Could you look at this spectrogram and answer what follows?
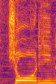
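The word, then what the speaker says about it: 少林: Maybe he did think, oh, Shaolin or Shorin, as it's pronounced in Japanese, works as a nice little ending, and Rin actually sounds cute.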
